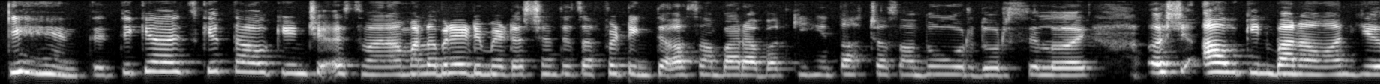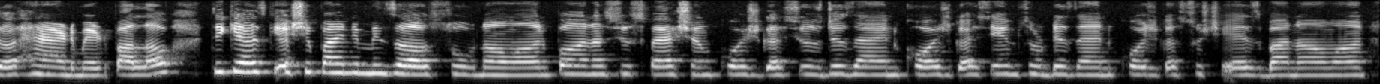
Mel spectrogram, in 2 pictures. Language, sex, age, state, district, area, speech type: Kashmiri, male, 18-30, Jammu and Kashmir, Budgam, rural, spontaneous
